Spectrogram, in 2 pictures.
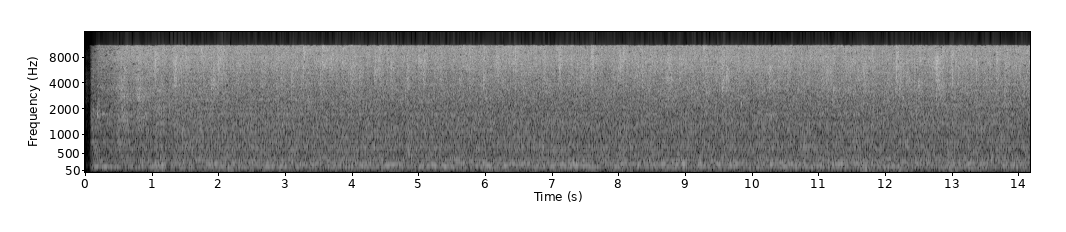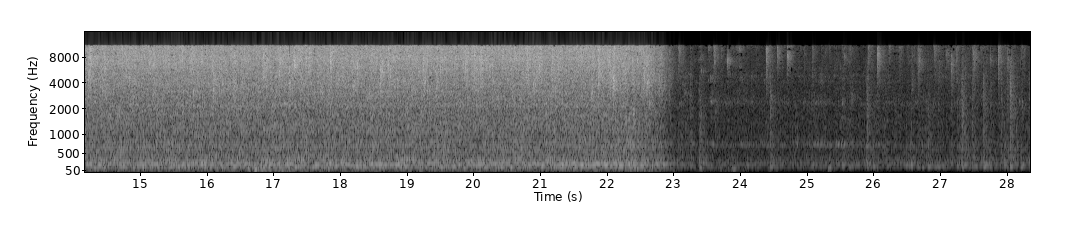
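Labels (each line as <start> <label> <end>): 0.0 Water splashing steadily, resembling a shower. 23.1
23.1 Water drips faintly and intermittently in a quiet indoor environment. 28.4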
